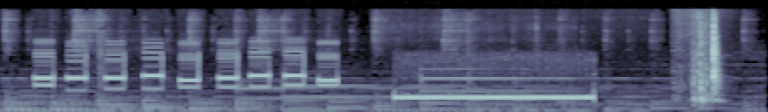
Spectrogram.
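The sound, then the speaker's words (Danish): A rapid run of telephone dialing beeps, calling a contact from a phone list, gives way to a single long, steady ringing tone lasting about a second, then a brief noisy burst, all clear over a soft background. “Men til gengæld ved jeg lige præcis, hvem på min telefonliste vi skal ringe til.”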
